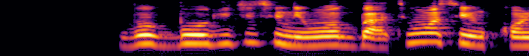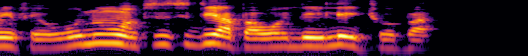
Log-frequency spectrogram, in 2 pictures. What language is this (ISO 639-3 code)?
yor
